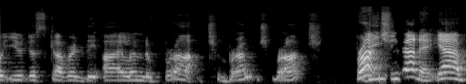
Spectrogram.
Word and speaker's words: Brač: So C's often have a ch pronunciation in Croatian. They do have accent marks to indicate that, but we lose them when we bring it over into English, and that makes it really confusing.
